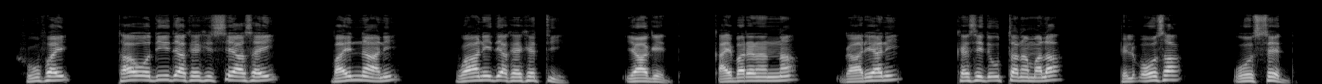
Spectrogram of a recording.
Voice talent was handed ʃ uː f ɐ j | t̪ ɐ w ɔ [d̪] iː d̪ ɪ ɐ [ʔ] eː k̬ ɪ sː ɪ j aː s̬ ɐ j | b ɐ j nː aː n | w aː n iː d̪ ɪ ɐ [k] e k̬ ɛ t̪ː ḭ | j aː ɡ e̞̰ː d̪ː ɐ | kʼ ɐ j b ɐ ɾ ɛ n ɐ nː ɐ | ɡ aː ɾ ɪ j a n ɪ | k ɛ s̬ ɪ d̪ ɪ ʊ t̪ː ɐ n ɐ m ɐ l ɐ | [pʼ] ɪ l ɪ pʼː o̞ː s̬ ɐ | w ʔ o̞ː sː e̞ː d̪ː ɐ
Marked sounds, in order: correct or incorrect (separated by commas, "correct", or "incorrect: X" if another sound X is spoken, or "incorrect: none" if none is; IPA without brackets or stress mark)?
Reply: correct, incorrect: k, correct, incorrect: p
